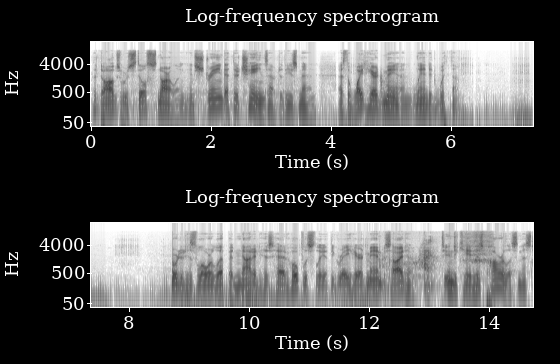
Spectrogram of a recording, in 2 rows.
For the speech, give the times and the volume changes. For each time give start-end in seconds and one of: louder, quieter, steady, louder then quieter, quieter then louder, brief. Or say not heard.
0.0-6.2 steady
8.7-14.7 steady.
